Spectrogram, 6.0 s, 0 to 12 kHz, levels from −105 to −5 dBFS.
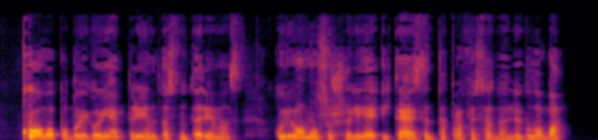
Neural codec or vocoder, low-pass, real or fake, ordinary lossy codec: codec, 44.1 kHz, 2.6 kbps, SNAC; 10.8 kHz; fake; AAC, 32 kbps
